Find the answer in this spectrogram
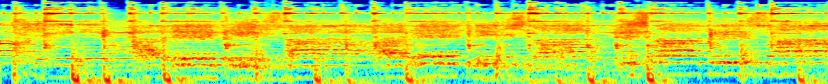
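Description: Group kirtan: voices chanting a mantra together over a hand drum beating about two strokes a second.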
